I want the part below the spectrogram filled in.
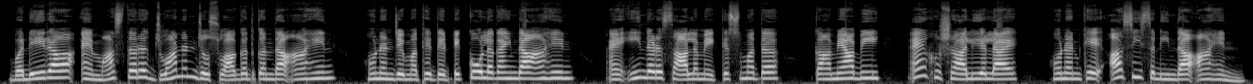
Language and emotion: Sindhi, neutral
